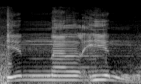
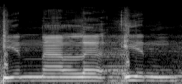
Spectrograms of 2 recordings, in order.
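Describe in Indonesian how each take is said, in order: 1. Huruf L tersambung dengan halus ke bunyi berikutnya. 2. Huruf L dilepas dengan sedikit gema di awal. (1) "Lepas saat bersamaan" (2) "lamnya dilepas sebelum huruf hamzahnya itu dibaca"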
